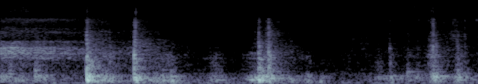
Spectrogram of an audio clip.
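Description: A few light clicks and knocks from a metal Pokémon card tin being handled as its lid is worked open, the lid resisting.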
